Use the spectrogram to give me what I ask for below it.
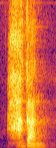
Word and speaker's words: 아간: 아간. 발음 잘해야 돼요.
